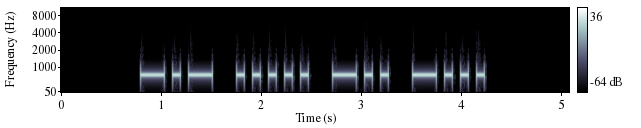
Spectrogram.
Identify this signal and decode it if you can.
Morse code, heard as a keyed tone, about 15 wpm, 700 Hz. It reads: K5DB
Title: USA Call Signs - 4 Characters - 6x Character Spacing - 15wpm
